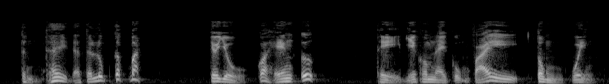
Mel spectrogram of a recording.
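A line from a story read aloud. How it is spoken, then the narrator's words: Cold. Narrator (Vietnamese): Âu Dương Phong lạnh lùng nói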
